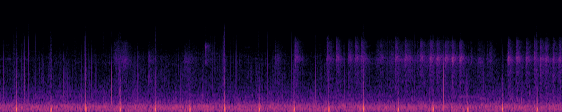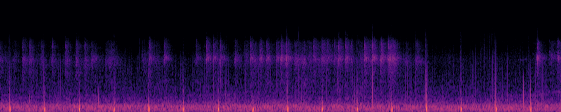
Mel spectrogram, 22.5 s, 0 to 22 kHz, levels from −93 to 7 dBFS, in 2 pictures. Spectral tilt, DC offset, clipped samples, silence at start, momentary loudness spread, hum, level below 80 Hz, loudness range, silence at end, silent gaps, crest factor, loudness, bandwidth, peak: -9.5 dB/octave; under 0.1%; under 0.1%; 0 s; 10 LU; none; -50 dBFS; 1 LU; 0 s; none; 24 dB; -41 LUFS; 5.8 kHz; -14 dBFS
